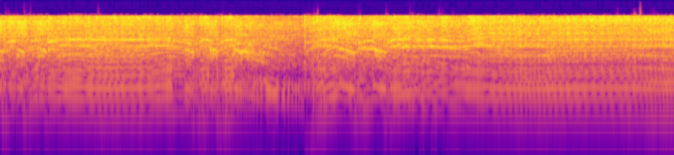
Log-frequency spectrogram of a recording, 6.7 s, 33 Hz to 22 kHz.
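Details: Rebuilt Husqvarna 262XP chainsaw breaking in, compression up, bucking dry, partly rotten pine: crisp high scream sags briefly as chain bites, snaps straight back; strong, healthy running under load.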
